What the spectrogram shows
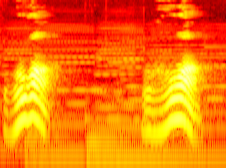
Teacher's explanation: that little soft r in the back of the throat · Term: French r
